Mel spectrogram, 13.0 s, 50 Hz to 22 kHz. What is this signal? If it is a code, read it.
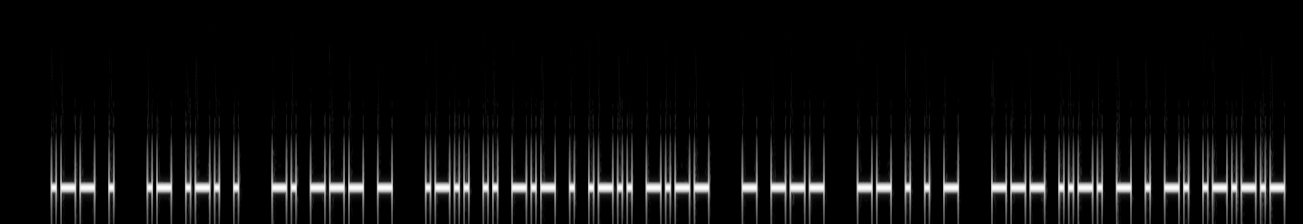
Morse code, heard as a keyed tone, about 25 wpm, 700 Hz. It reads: WE ARE NOT LIKELY TO MEET OFTEN.
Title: Sentences from Top 1100 Words 25wpm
